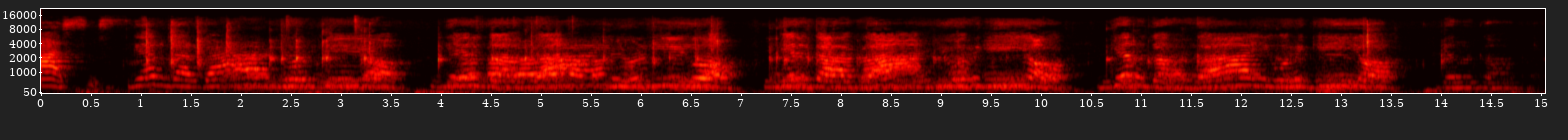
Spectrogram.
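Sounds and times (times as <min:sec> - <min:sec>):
children singing in unison: 0:01.6 - 0:13.7.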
